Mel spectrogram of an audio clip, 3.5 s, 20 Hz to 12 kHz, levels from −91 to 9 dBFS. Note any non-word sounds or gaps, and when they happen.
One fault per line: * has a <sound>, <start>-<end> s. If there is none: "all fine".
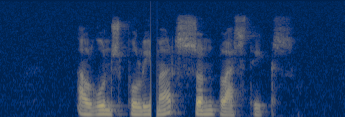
* has a dropout, 1.5-1.6 s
